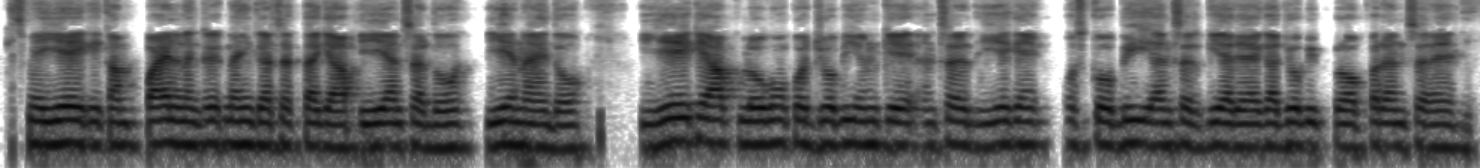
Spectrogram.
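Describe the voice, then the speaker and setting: A man's voice: mid-range voice, completely flat delivery, moderate pace, no room sound. A man teaching a class in an informal, rambling lecture style, often repeating stock phrases. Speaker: teacher giving an online law class. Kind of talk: informal lecture mixing Hindi-Urdu and English legal terms.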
